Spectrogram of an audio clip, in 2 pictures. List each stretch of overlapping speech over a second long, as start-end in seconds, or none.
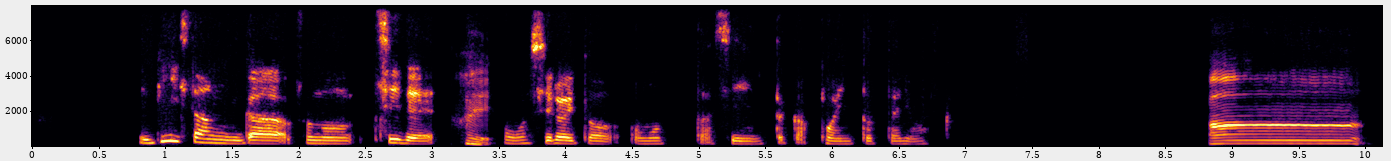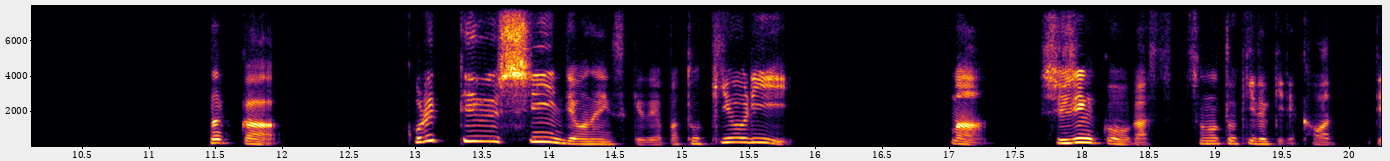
none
